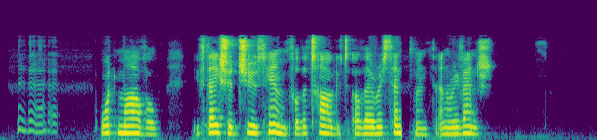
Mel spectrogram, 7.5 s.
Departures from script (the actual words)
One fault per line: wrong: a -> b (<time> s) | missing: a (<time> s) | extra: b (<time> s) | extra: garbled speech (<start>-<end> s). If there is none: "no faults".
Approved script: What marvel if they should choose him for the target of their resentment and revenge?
no faults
